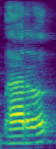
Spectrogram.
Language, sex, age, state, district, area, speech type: Odia, male, 45-60, Odisha, Mayurbhanj, rural, spontaneous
